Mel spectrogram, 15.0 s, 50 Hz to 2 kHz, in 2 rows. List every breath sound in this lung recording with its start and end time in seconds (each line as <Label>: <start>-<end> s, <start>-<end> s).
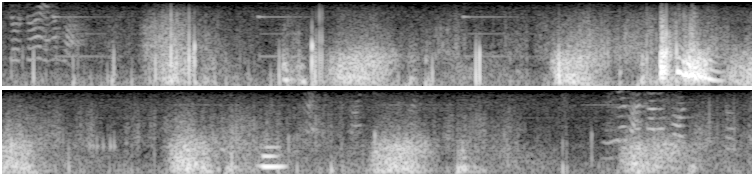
Inhalation: 3.23-3.99 s, 5.45-6.30 s, 7.30-8.14 s, 9.11-9.83 s, 11.14-11.94 s, 13.76-14.67 s
Exhalation: 6.41-7.27 s, 9.83-10.51 s
Wheeze: 6.60-7.27 s, 10.04-10.46 s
